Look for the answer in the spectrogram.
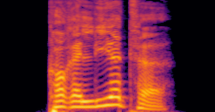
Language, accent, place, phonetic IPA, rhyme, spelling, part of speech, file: German, Germany, Berlin, [ˌkɔʁeˈliːɐ̯tə], -iːɐ̯tə, korrelierte, verb, De-korrelierte.ogg
- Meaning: inflection of korreliert: 1. strong/mixed nominative/accusative feminine singular 2. strong nominative/accusative plural 3. weak nominative all-gender singular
